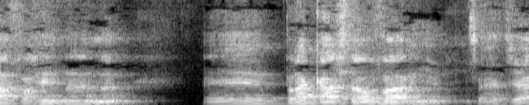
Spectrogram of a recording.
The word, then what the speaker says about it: Alvarinho: Existe uma certa disputa entre o norte de Portugal e a Galícia, né, na Espanha, porque lá também existe, lá chama de Albarinho, tem essa pronúncia espanhola.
